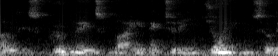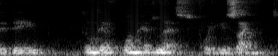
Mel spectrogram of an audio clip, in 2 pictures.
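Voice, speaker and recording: A man's somewhat breathy voice, dark and mellow in tone at medium pitch, moving at a moderate pace with fairly even intonation, in audible room echo. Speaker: student teacher. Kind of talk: presentation. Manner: mumbling at sentence ends; halting.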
